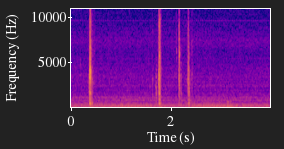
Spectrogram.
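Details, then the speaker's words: Dodge Charger Hellcat on a drive: four sharp clunks over about two seconds from underneath the rear; noise started only recently, and the mechanic and owner suspect a worn rear bushing. "So, that was the the rear bushing, I'm pretty sure. And that sounds like it's underneath."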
